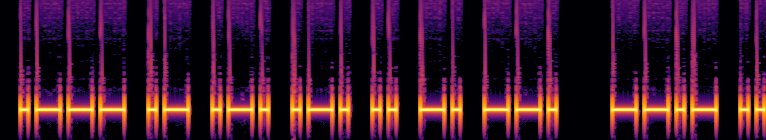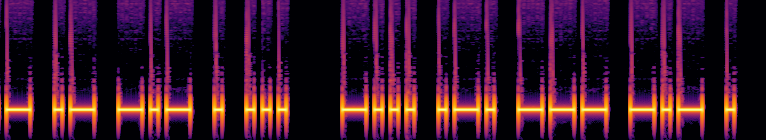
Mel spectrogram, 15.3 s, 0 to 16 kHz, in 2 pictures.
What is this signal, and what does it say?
Morse code, heard as a keyed tone, about 15 wpm, 700 Hz. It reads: JARRING QUAKES BROKE
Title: Pangram Challenge v2 - 15wpm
